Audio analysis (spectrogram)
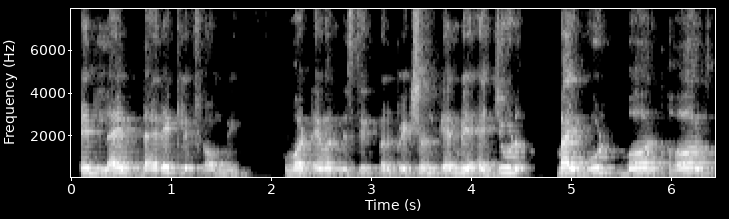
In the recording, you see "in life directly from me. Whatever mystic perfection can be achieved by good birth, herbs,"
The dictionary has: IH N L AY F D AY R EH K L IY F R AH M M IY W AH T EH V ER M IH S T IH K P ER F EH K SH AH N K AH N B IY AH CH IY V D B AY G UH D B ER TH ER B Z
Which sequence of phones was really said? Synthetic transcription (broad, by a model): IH N L AY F D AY R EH K L IY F R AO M M IY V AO T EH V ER M IH S T IH K P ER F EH K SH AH N K AH N B IY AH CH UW D B AY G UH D B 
